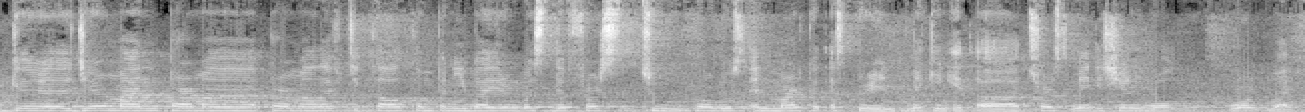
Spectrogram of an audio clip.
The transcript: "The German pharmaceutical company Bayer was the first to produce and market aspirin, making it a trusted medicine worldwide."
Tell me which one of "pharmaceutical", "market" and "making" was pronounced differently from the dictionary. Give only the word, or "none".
pharmaceutical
